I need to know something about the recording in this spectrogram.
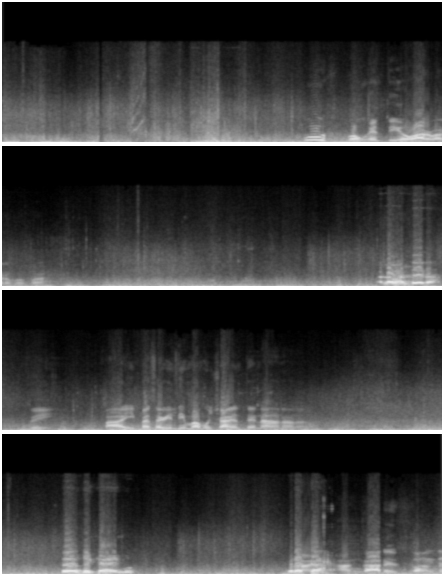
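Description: Wind rushes steadily past a falling skydiver.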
